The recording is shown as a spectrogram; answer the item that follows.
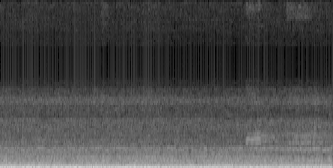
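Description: A car's engine and road noise heard from inside the cabin while driving, a steady low drone.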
